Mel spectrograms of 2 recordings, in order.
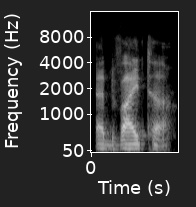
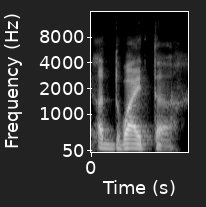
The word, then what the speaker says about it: Advaita: So the word non-duality is formed on the basis of the Sanskrit term Advaita, commonly mispronounced Advaita, but it's actually Advaita.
